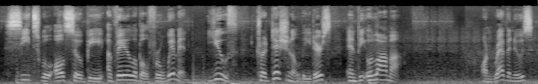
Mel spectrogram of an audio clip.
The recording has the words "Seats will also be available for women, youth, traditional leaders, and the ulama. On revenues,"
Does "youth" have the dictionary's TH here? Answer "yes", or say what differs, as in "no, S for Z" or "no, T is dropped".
yes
